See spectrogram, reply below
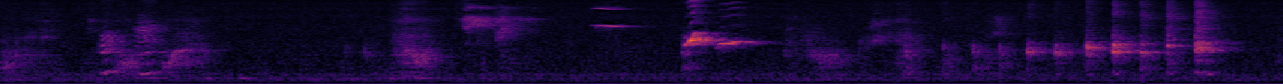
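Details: A pet Brown-headed parrot mimics household sounds: squeaky whistles, a sharp bright chirp, then a quick string of high tweets, imitating the home fire alarm and the Twitter notification sound, with another bird mumbling in the background.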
